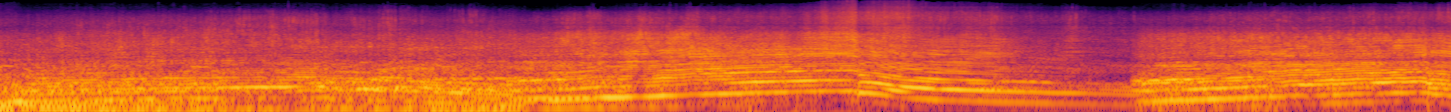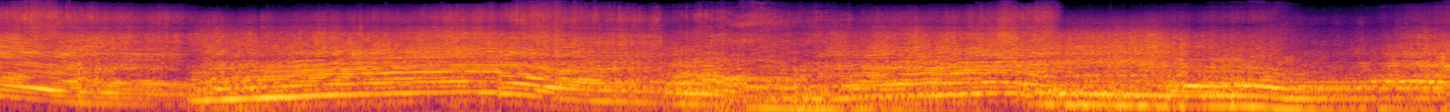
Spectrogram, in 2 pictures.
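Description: Supermodified race cars lapping the oval, their engines climbing in pitch as they accelerate and dropping as each car passes, several times over, with a brief lull about eleven seconds in.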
